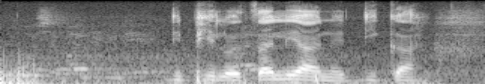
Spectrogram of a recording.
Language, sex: Southern Sotho, male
